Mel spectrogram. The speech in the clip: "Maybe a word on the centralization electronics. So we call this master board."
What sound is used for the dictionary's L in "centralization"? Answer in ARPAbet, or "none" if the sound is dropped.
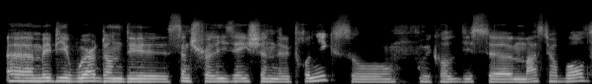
L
